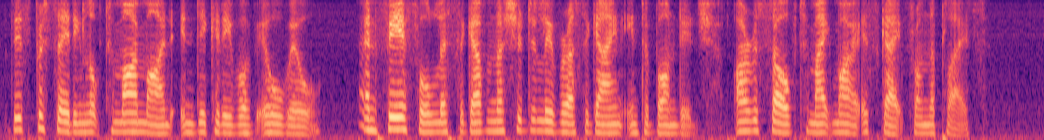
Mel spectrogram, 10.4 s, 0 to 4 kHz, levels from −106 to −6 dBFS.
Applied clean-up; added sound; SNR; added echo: none; none; none; none.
